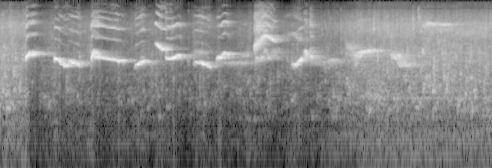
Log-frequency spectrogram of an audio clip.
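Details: Singing orange-headed thrush, used as a lure to get silent birds singing: rapid run of clear whistled and slurred notes with high overtones, pulsing twice a second, then trailing off into running water noise.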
